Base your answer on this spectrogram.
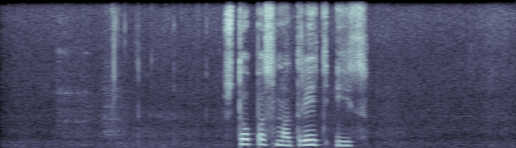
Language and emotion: Russian, neutral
